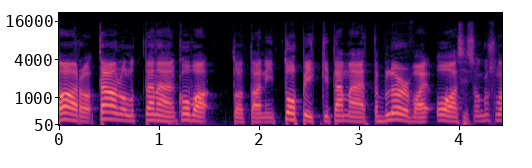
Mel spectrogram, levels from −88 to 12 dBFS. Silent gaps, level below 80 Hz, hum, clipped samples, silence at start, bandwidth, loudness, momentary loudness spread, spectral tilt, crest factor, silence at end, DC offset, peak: none; -52 dBFS; none; under 0.1%; 0 s; 16 kHz; -20 LUFS; 9 LU; -4 dB/octave; 16 dB; 0 s; under 0.1%; -4 dBFS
